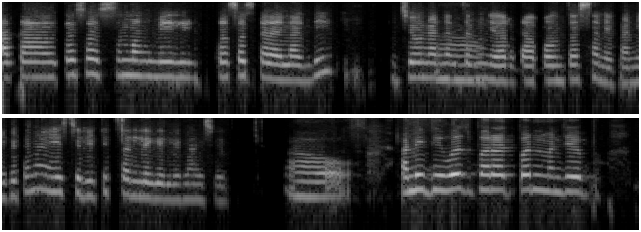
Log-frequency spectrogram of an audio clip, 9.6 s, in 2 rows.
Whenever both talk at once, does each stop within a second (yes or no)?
yes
